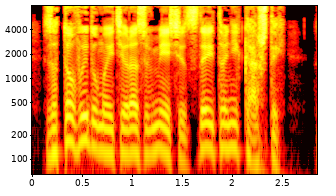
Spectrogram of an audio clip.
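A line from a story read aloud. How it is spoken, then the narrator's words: Ringing falsetto exhale. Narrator (Russian): звенящим фальцетом выдохнул он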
